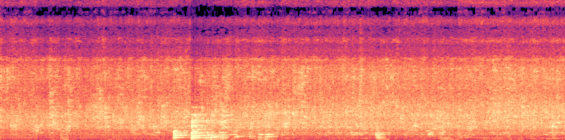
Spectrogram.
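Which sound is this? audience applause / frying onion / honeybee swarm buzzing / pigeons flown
frying onion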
